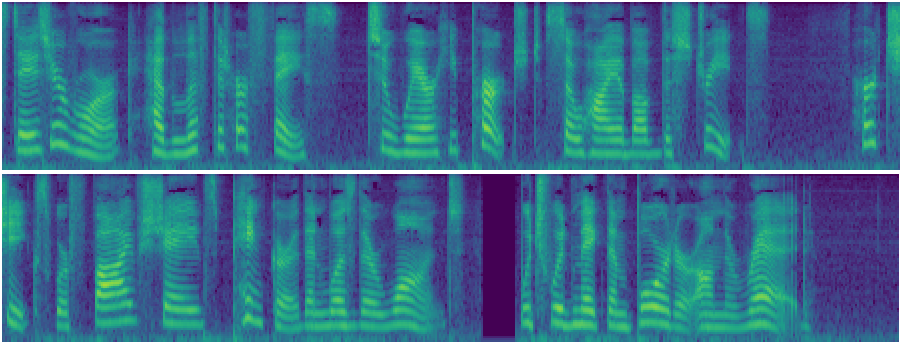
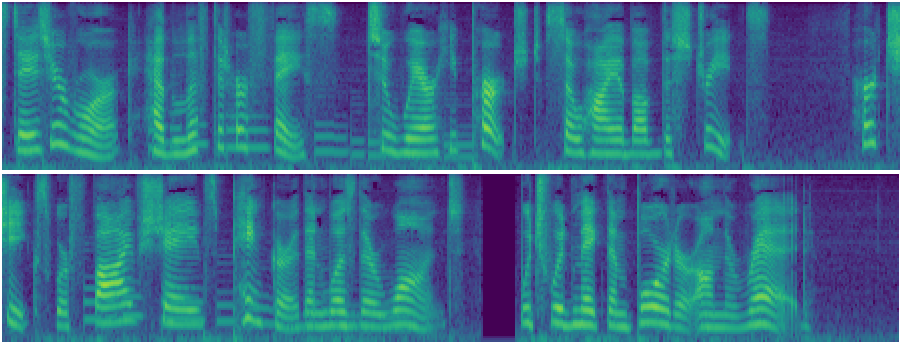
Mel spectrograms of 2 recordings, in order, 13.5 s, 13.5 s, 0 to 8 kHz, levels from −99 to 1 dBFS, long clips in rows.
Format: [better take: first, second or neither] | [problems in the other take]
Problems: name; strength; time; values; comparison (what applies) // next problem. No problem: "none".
first | background sound (Guitar); 20 dB below the speech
